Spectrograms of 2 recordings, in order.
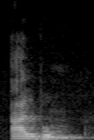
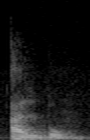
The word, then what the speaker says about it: álbum: Álbum tiene 2 sílabas. La mayor fuerza de voz está en la penúltima sílaba. Y como no termina en N, S o vocal, entonces esta palabra sí debe ir tildada en esta sílaba.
